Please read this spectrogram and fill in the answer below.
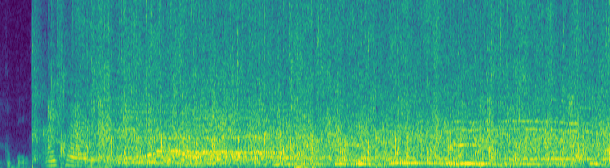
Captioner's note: cheering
